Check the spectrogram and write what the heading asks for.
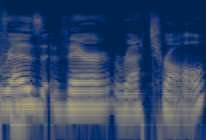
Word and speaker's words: resveratrol: Because it's the red skins in the red wine, the grape skins, that give us the resveratrol. Did I say that right? – That's pretty close. That's a tough resveratrol,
